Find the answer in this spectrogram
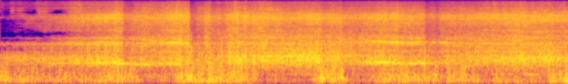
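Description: Electric multiple unit (EMU) local train passing close by: a loud, steady rumble and clatter of its wheels on the rails.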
